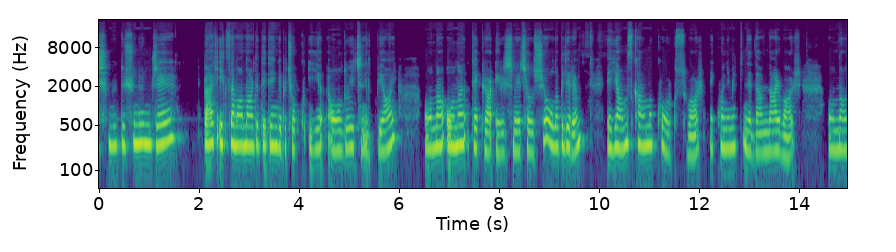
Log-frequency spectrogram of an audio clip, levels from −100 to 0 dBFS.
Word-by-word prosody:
şimdi 240 -1 -3
düşününce 255 +3 +3 0.6
belki 265 0 +4
ilk 255 0 +3
zamanlarda 240 -1 +3
dediğin 240 -1 +2
gibi 225 -1 -3
çok 210 -4 -7
iyi 215 +1 -3 0.2
olduğu 205 +2 +1
için 230 0 -3
ilk - - -11
1 200 +1 -1
ay 305 +4 0 0.6
ona 230 +2 +2
ona 250 +4 +4
tekrar 215 -4 -1
erişmeye 185 +3 -3
çalışıyor 195 +8 -1
olabilirim. 235 -3 +2 0.5
Eee, 230 - +1
yalnız 235 +3 +1
kalma 245 0 0
korkusu 185 -6 -6
var, 170 +4 -2
ekonomik 220 +3 -3
nedenler 195 -3 -2
var. 165 -1 -4 0.5
Ondan 210 0 -2
230 Hz, 115 wpm, -20 LUFS, 205-245 Hz, 0.6 s, belki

